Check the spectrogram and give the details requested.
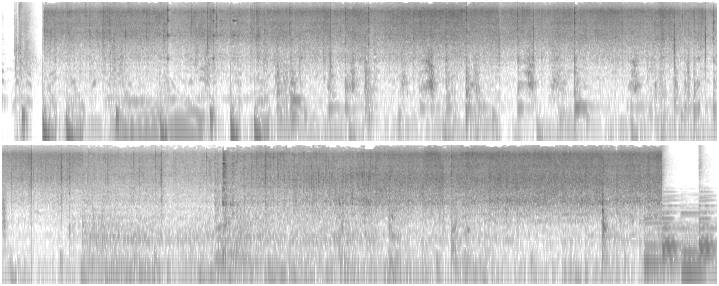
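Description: Onions and whole spices sizzling in hot oil in a steel kadai, stirred and scraped with a metal spatula, which clicks and scrapes against the pan. Piano music comes in near the end.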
